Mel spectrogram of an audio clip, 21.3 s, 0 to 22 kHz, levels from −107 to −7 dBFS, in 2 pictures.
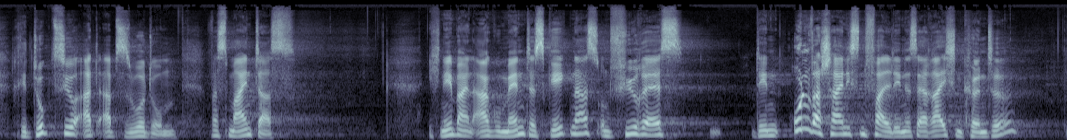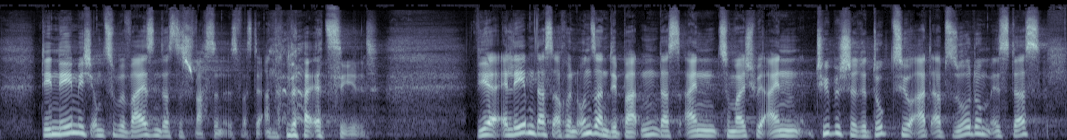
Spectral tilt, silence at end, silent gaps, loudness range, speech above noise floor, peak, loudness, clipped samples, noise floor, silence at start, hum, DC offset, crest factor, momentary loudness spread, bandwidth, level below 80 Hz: -2 dB/octave; 0 s; none; 4 LU; 37 dB; -10 dBFS; -30 LUFS; under 0.1%; -70 dBFS; 0 s; none; under 0.1%; 24 dB; 14 LU; 19 kHz; -84 dBFS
